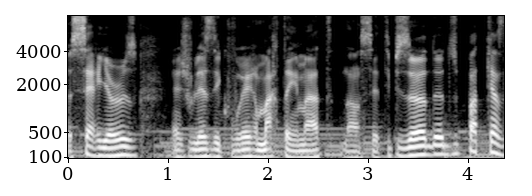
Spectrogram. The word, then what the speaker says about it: Martin Mat: Il y a bien du monde qui nous confondent, mais c'est M-A-T. OK, donc on prononce pas le T, c'est Martin Ma.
